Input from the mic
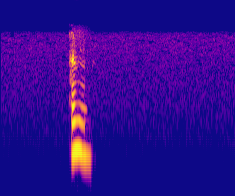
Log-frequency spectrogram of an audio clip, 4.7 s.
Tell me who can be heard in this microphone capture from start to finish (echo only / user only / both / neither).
user only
